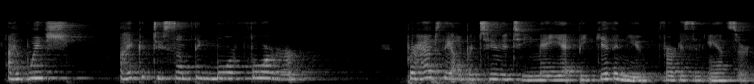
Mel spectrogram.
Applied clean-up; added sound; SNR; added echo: none; none; none; reverberation time 1.0 s.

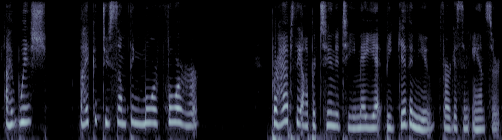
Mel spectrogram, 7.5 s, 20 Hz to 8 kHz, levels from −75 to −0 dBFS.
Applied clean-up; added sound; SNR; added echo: none; none; none; none.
